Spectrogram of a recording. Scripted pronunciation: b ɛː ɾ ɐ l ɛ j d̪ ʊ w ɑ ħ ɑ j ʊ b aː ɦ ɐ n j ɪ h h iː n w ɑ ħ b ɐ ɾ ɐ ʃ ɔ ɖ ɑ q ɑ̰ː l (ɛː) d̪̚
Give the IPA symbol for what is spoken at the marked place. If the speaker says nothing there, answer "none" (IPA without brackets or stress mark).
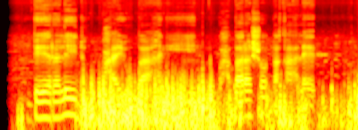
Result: ɛː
